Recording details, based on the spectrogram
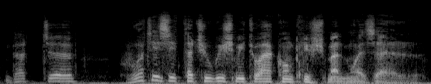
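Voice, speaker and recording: An actor playing a polite, precise retired foreign detective in a radio drama, with a French-speaking accent and formal, deliberate manner. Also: male voice, medium pitch, wildly swooping pitch, a bit bright, breathy edge, full character voice. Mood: courteous, grave.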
